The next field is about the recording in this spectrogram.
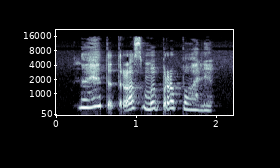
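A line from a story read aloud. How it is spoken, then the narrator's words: Thin squeak inside head. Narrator (Russian): тоненько пискнула у нее в голове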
